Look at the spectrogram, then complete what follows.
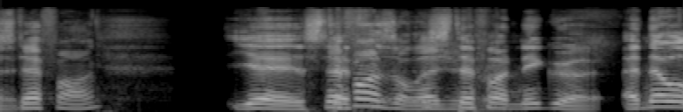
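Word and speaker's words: Negru: and the guy's like ah it's Stefan negro yeah like negro yeah what it was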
